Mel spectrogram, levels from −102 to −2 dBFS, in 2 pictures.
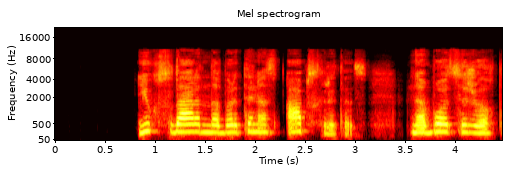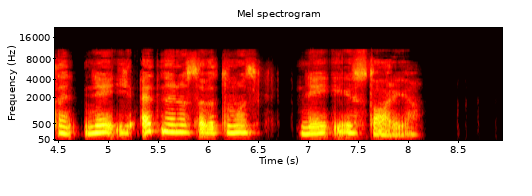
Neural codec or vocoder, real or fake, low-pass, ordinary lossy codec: vocoder, 44.1 kHz, 128 mel bands, Pupu-Vocoder; fake; 10.8 kHz; AAC, 32 kbps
